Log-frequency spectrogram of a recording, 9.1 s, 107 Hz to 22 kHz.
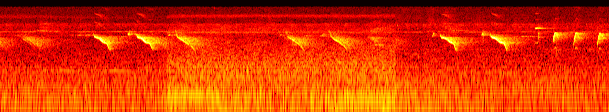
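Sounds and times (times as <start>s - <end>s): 
Temminck's babbler calls: 2.5s - 8.4s
faint steady high hiss: 2.5s - 8.8s.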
